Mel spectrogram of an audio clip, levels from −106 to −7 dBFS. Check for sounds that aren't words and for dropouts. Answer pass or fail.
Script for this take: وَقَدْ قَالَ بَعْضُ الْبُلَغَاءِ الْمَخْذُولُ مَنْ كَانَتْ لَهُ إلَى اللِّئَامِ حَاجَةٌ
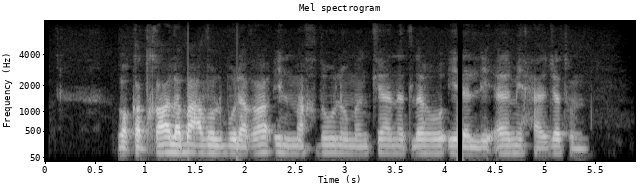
fail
